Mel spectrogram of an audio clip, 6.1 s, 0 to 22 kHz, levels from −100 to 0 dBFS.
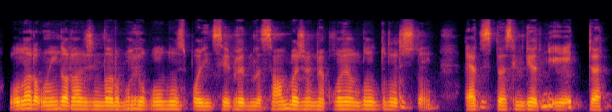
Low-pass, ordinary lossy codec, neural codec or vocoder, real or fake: none; none; autoencoder, 22.05 kHz, a latent of 192 numbers a frame, VITS, trained on one speaker; fake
